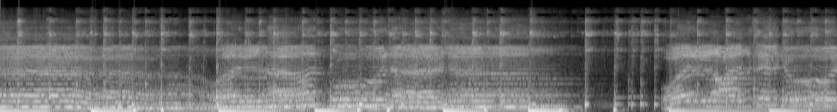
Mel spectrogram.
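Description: Albanjari hadroh: a group of men singing sholawat together over deep, beating terbang frame drums. About six seconds in the voices and drums break off for under a second, then come back in together.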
